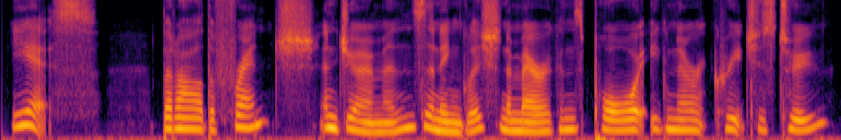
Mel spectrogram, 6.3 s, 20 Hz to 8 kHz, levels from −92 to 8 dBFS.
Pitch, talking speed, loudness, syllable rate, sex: 185 Hz, 145 wpm, -18 LUFS, 4.5 syllables/s, female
